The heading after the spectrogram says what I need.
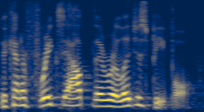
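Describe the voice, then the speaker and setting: A middle-aged man, a senior pastor giving an animated, conversational church talk that often slips into acted-out quoted voices. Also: high-pitched, fairly quick, creaky. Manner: animated, acts out quoted voices, many restarts and fillers.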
